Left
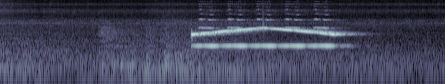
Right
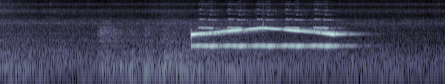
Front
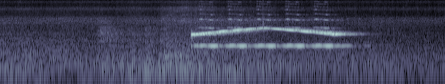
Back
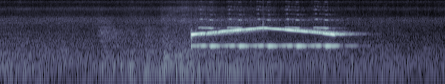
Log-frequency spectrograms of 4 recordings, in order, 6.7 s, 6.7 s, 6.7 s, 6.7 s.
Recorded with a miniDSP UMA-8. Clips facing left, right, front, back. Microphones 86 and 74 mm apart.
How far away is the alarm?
About 2 m.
